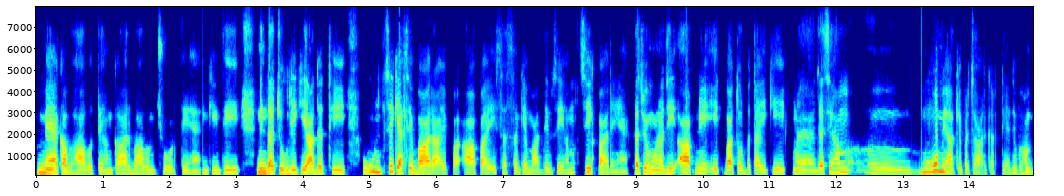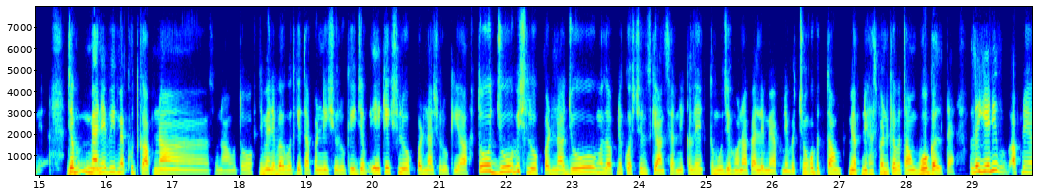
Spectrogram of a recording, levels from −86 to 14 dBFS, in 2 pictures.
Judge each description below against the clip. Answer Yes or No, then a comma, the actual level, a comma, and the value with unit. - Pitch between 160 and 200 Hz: Yes, medium, 185 Hz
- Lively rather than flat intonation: No, average, 3.5 semitones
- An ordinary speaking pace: No, fast, 215 wpm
